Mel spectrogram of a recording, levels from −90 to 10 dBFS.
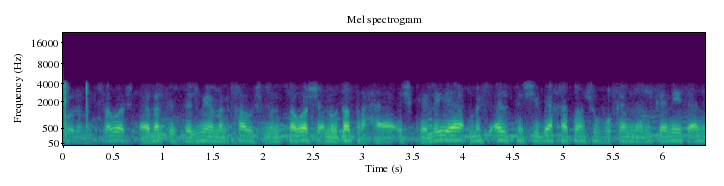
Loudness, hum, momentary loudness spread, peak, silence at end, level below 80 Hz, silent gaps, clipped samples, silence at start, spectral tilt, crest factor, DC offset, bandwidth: -22 LUFS; none; 9 LU; -2 dBFS; 0 s; -58 dBFS; none; under 0.1%; 0 s; -11.5 dB/octave; 18 dB; under 0.1%; 4.4 kHz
